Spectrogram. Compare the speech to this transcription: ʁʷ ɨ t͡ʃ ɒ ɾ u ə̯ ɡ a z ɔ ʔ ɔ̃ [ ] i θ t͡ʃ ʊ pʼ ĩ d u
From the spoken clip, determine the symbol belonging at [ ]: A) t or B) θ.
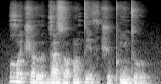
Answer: A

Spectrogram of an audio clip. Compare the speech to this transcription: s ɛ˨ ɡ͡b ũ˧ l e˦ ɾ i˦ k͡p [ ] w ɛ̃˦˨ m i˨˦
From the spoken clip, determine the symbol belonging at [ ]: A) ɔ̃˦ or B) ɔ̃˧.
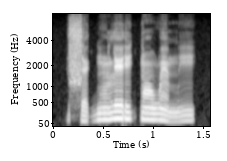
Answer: A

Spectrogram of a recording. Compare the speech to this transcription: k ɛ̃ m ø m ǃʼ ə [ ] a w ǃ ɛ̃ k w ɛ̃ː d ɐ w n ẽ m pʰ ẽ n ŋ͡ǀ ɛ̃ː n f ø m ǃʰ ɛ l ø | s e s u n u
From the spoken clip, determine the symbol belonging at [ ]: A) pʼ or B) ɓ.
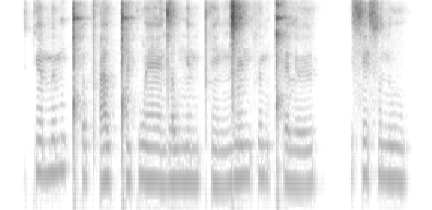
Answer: A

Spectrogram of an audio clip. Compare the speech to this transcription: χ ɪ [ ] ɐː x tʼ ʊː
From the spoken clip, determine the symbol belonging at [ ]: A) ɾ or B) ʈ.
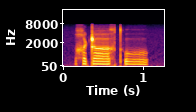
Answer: B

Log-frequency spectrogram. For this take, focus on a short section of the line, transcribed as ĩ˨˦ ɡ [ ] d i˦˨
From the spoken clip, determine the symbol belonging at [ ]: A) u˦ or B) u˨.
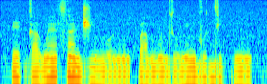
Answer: A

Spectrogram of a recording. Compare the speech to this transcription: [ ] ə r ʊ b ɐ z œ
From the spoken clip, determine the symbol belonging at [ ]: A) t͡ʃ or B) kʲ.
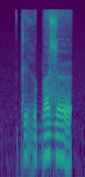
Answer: B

